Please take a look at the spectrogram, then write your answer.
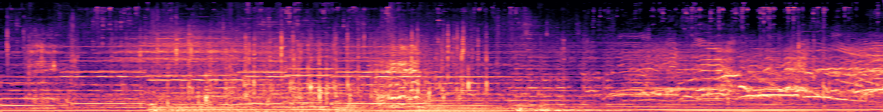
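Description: Several horses in a Western setting clip-clop and whinny, their hooves thudding steadily beneath layered music and low voices throughout.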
